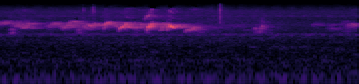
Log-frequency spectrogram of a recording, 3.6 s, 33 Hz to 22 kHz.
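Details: Caged red-whiskered bulbul from Kim Bôi, Hòa Bình, Vietnam, recorded on a warm, sunny day on 25 March 2022, gives a run of bright, bubbly chirps and warbled notes, high-pitched and fairly quick, over a faint background hiss.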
